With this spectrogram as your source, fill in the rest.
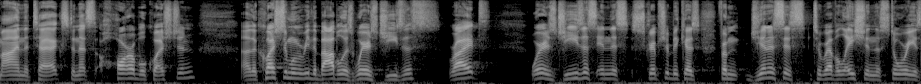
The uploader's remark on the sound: Sermon Audio from our Worship service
